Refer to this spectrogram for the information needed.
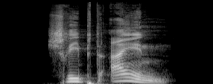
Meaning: second-person plural preterite of einschreiben
- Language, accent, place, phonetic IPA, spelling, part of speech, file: German, Germany, Berlin, [ˌʃʁiːpt ˈaɪ̯n], schriebt ein, verb, De-schriebt ein.ogg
